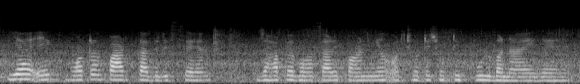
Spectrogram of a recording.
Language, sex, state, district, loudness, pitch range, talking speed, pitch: Hindi, female, Rajasthan, Nagaur, -17 LUFS, 190-210 Hz, 195 wpm, 200 Hz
